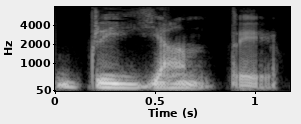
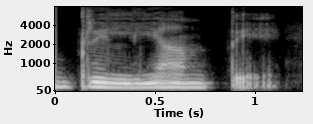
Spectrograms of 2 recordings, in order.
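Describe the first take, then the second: First: The double L sounds like 'y'. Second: The double L sounds like 'ly'. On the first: "A person from Latin America can say" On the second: "I generally like to use the Spain's accent, so I will pronounce the two L's as lia"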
